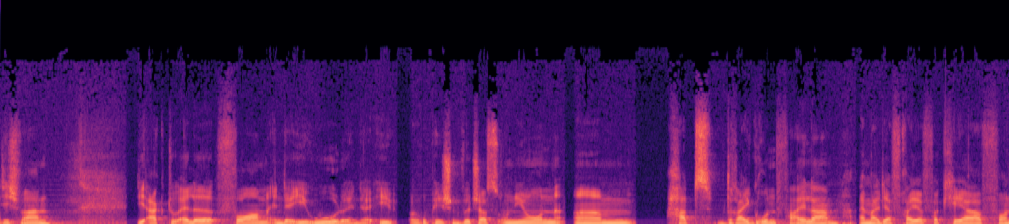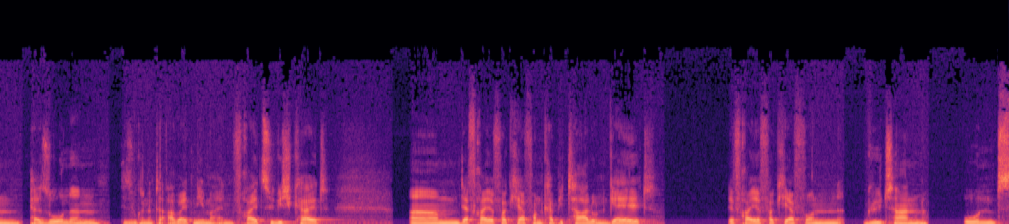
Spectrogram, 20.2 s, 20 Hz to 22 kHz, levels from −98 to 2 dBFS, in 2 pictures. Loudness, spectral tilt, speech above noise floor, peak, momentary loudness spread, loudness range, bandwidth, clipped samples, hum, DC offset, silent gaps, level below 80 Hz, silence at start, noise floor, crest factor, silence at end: -21 LUFS; -5.5 dB/octave; 43 dB; -4 dBFS; 8 LU; 2 LU; 16 kHz; under 0.1%; none; under 0.1%; none; -48 dBFS; 0 s; -63 dBFS; 18 dB; 0 s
